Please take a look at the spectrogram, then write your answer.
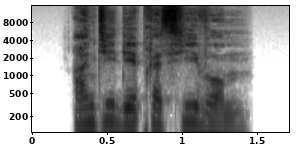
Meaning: antidepressant
- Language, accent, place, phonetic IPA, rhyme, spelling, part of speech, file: German, Germany, Berlin, [antidepʁɛˈsiːvʊm], -iːvʊm, Antidepressivum, noun, De-Antidepressivum.ogg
